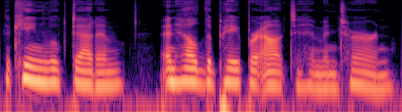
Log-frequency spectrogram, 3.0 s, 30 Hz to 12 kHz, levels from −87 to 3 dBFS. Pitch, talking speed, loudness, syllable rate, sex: 135 Hz, 280 wpm, -18 LUFS, 5.8 syllables/s, female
